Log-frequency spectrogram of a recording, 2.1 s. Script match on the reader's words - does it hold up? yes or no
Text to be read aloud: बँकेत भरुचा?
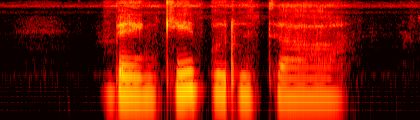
yes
